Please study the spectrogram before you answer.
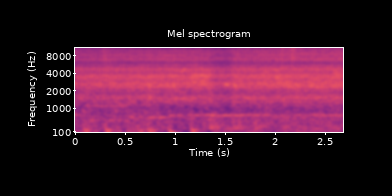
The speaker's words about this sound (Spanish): Ahí tenemos los rayos, la lluvia. Le pueden subir el volumen. Ahí se subía la, lluvia y le bajé a los rayos. Por extraño que parezca en la lluvia, podemos escuchar pajaritos.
